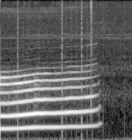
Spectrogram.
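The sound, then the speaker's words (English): A nuclear power plant warning siren, sounded during an alarm test and heard from a house, gives a single loud, steady wail whose pitch creeps slowly upward, then cuts off abruptly, leaving faint background noise and a few soft clicks. “Yeah, and anytime they were, like, test out the alarms, we could hear it from my house.”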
